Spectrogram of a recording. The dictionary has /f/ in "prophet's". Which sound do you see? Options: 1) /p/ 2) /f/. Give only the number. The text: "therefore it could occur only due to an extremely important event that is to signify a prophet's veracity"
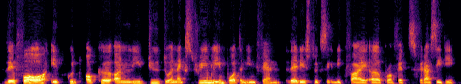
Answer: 2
